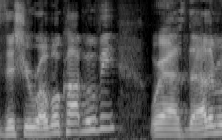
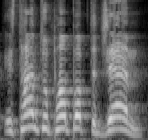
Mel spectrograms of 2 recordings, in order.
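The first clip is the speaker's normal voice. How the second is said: higher, louder hype line; mock gangster swagger; 6 semitones higher, 6 dB louder than usual. Reviewer mocks Ninja's hype line, higher and louder. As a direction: hype it up like a goofy rapper. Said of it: "he's like".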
